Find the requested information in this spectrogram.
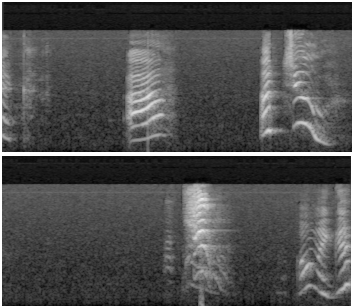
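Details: Blue-crowned conure (parrot) copying its owners' sneeze: several short, sharp sneeze-like bursts; imitated sneeze.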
